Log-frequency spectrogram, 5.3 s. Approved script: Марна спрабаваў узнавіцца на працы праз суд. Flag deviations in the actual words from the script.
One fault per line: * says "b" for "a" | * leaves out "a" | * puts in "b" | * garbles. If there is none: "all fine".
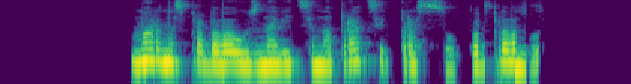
* garbles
